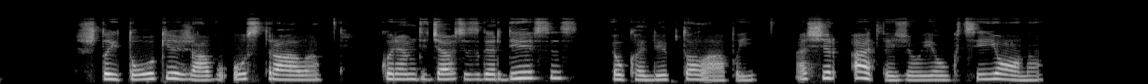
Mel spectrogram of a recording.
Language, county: Lithuanian, Utena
